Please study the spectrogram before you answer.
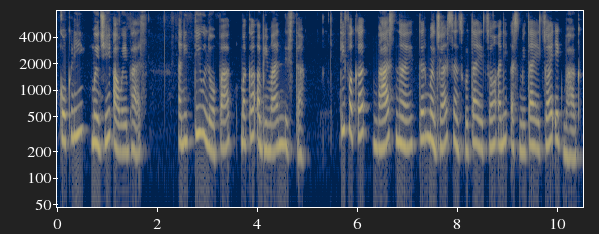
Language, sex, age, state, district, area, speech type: Goan Konkani, female, 18-30, Goa, Salcete, urban, spontaneous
